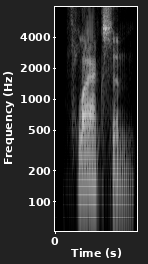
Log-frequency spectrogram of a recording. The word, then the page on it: flaxen: American English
